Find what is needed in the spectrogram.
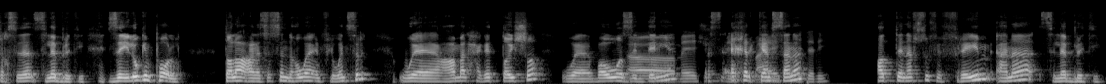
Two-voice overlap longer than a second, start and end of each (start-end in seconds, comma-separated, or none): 6.3-8.2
